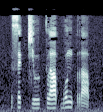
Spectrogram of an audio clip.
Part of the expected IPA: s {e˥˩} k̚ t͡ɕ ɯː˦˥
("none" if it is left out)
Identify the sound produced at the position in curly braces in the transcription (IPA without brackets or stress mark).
e˥˩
